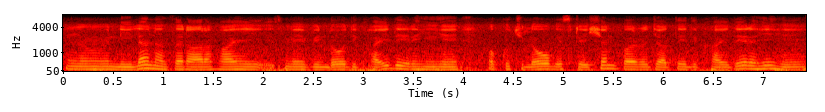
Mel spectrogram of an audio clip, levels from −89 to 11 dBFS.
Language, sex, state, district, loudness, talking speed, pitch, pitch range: Hindi, male, Uttar Pradesh, Deoria, -34 LUFS, 185 wpm, 135 Hz, 130-140 Hz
